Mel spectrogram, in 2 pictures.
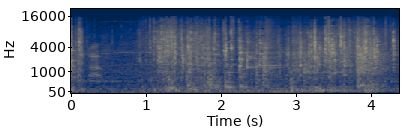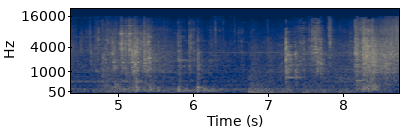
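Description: Scrap metal clanking and scraping as a long rusted pipe is worked loose and pulled out of a load of junk, with repeated knocks and clatters.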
